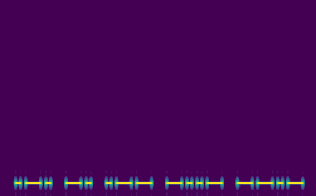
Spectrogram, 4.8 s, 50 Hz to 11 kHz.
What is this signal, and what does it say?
Morse code, heard as a keyed tone, about 16 wpm, 800 Hz. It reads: RNWXQ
